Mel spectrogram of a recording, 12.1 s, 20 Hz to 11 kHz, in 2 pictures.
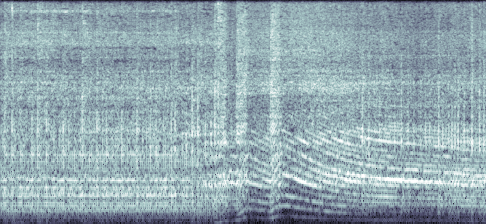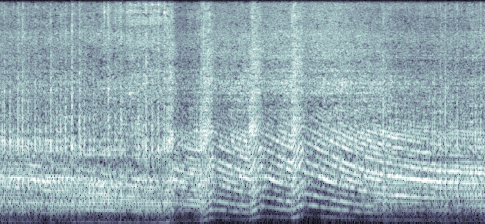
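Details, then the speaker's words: McCulloch Super Pro 70 two-stroke chainsaw on the bench, 20 °C shop, air filter on, previously hard to tune; screams then sags and surges; spraying near the intake boot made it stumble, owner suspects an intake air leak. "well i think we potentially have an intake leak did you hear it stumbling there"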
